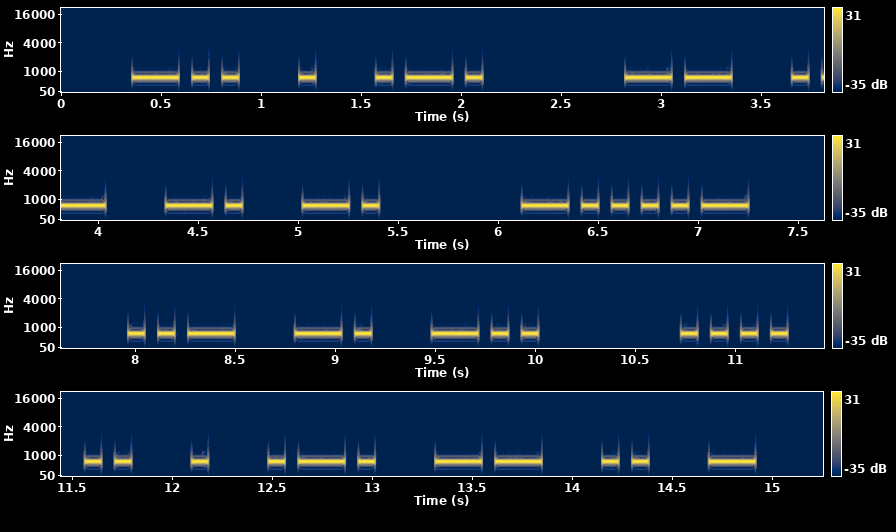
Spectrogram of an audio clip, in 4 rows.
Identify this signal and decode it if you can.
Morse code, heard as a keyed tone, about 16 wpm, 700 Hz. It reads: DER MANN - UND HIERMIT
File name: Morsekurs / Witze / Witz 30. Juli 2019, 70 F80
